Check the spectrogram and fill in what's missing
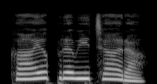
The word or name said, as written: ಕಾಯಪ್ರವಿಚಾರ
